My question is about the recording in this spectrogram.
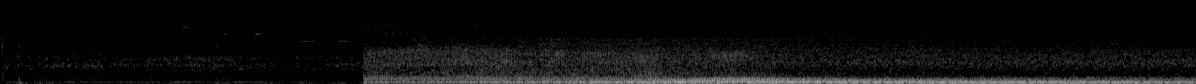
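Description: Faint outdoor quiet with a few soft bird chirps. About three and a half seconds in, a low engine hum cuts in sharply, grows louder over the next few seconds and holds steady.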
